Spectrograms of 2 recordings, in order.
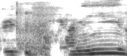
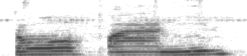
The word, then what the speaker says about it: triptofanil: Triptofenil, Ángel. ¿Cómo triptofenil? ¿Qué no les enseñaron en bioquímica a pronunciar esto? No me acuerdo. Triptofanil tRNA.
